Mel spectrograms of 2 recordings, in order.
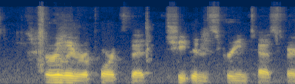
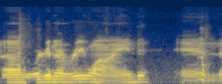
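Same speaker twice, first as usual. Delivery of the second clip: ordinary talk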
